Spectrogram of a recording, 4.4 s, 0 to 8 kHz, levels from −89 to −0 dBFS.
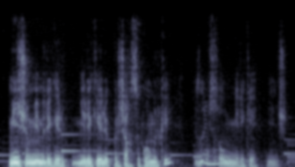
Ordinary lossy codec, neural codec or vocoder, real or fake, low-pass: AAC, 48 kbps; none; real; 7.2 kHz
